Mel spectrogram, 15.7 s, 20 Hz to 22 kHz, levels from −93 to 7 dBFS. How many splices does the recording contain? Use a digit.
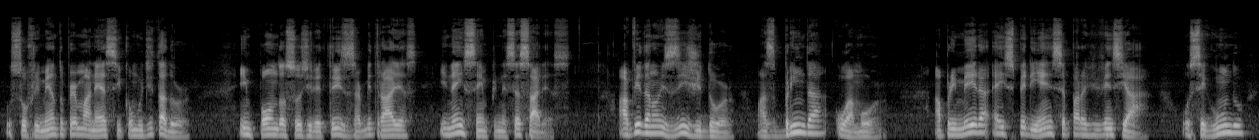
0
